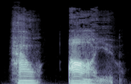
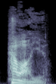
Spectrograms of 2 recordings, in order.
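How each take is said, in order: First: Slow, weighty How are you with the stress on are; intensity dialed up. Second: Said in the usual way. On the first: A narrator's reading. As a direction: lean into "are", stretching the question out with concern. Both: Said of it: "he said with the intensity dialed up".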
